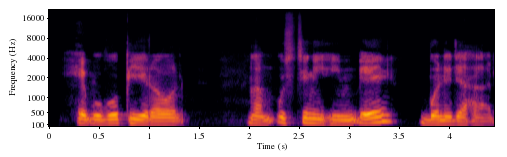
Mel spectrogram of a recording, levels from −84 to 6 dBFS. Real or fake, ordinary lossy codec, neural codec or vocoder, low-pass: fake; none; autoencoder, 48 kHz, 128 numbers a frame, DAC-VAE, trained on Japanese speech; 19.8 kHz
